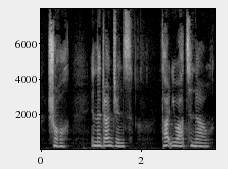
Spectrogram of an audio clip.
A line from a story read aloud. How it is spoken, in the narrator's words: slumped gasped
